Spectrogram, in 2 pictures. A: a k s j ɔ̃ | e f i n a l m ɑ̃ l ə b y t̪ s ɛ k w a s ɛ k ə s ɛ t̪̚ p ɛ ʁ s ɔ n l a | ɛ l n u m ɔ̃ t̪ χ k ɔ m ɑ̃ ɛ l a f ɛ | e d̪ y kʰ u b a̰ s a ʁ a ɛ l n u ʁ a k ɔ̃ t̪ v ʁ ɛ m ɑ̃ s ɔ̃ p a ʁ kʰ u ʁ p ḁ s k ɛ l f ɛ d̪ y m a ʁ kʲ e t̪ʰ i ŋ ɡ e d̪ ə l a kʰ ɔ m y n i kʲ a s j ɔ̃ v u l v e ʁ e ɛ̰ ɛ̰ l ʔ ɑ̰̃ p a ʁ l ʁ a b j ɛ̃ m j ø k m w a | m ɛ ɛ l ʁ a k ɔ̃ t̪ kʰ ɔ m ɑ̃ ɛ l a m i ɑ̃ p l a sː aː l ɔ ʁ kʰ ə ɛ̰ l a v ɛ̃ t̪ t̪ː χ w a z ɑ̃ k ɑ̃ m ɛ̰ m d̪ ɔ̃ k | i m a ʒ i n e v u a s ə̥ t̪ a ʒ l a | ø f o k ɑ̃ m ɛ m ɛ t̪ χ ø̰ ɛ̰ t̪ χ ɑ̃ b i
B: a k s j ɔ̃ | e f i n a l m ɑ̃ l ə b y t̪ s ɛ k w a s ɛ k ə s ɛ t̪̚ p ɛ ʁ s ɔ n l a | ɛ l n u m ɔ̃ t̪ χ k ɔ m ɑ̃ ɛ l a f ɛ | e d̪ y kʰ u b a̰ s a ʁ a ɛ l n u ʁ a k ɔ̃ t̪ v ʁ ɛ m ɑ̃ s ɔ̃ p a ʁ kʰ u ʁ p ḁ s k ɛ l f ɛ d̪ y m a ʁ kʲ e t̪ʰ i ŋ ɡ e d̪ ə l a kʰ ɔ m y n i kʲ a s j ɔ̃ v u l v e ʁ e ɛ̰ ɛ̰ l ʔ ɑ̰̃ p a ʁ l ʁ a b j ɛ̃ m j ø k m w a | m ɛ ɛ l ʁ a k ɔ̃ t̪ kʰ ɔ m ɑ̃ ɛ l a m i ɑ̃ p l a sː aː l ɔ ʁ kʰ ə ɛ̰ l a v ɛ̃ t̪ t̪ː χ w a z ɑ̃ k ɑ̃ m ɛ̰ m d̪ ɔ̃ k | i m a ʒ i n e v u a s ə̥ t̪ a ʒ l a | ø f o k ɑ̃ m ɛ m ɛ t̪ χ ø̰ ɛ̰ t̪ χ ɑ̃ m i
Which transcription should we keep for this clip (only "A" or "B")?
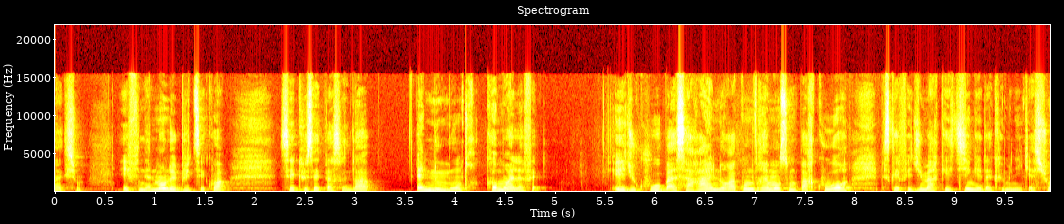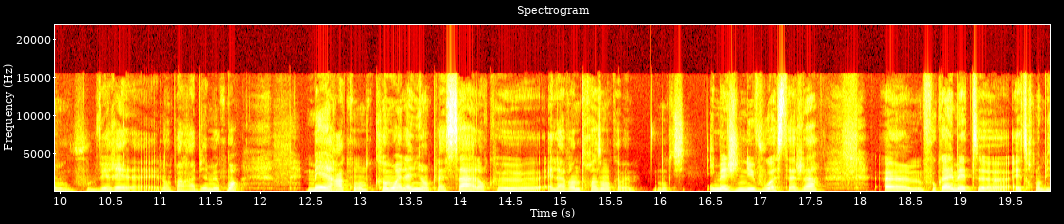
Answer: A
